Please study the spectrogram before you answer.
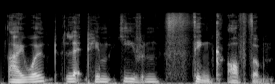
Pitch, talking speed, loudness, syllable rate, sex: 110 Hz, 175 wpm, -18 LUFS, 3.8 syllables/s, male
